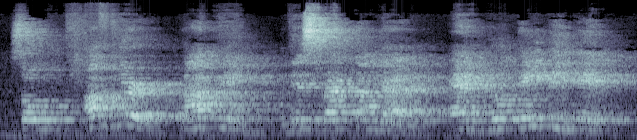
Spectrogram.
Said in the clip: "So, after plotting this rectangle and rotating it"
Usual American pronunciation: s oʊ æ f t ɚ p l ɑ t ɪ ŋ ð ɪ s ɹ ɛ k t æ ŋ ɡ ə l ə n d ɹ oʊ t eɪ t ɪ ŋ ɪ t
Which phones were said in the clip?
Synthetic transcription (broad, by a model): s oʊ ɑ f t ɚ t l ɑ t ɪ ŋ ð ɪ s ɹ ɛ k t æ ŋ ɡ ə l ə n d l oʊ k eɪ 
